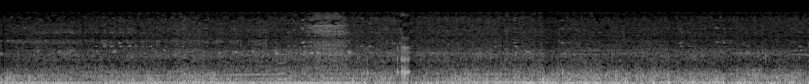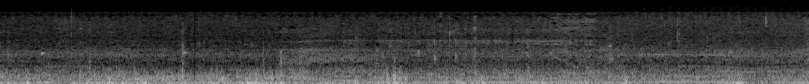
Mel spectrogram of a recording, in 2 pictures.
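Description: Open 4x4 safari vehicle driving along a rough dirt track: a steady low engine drone with road rumble, and a single sharp knock about four seconds in.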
